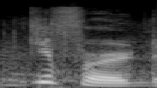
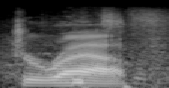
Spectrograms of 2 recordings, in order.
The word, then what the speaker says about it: Gifford: It's Gifford. I thought it was giraffe. It's Gifford.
